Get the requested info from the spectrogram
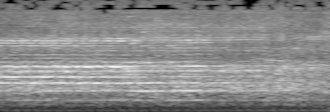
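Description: A man's voice singing a mawwal (improvised sung Arabic poetry) into a microphone, holding one long drawn-out note that dips slightly in pitch about halfway through.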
